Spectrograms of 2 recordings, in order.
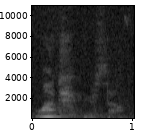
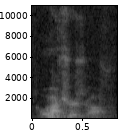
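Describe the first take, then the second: First: It is said kindly and gently. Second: It is said sternly, as a warning.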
